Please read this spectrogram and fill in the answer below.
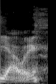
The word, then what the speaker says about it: yaoi: And a lot of the manga that I read, I don't read a lot of, like, straight up, is it called yaoi? – Yeah, yaoi. – I never know how to pronounce it. – It's yaoi.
